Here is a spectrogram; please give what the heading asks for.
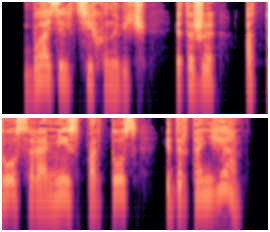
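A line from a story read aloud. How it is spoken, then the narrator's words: Amazed exclamation. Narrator (Russian): воскликнул я изумленно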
